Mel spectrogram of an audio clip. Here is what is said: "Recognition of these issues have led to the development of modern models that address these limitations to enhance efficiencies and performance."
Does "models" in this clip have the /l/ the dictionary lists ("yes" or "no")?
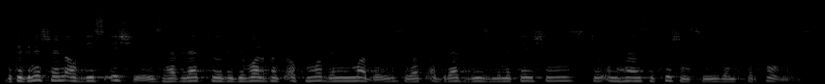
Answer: yes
